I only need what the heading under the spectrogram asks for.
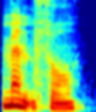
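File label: "menthol", British English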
